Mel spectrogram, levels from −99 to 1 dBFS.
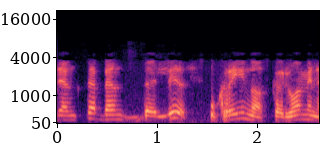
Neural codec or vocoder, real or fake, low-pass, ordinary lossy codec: none; real; 7.2 kHz; MP3, 32 kbps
